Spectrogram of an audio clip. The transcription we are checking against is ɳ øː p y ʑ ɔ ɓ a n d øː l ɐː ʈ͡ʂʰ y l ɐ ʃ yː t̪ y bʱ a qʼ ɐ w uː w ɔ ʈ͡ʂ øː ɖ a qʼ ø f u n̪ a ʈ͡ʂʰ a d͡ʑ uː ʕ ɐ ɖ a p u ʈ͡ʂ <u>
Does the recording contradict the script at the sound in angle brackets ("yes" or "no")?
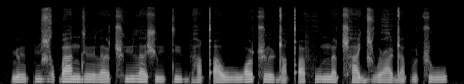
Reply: no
